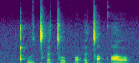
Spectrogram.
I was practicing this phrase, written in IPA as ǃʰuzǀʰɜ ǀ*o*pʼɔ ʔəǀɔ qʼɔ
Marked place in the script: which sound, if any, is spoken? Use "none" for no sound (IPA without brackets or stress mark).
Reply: o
